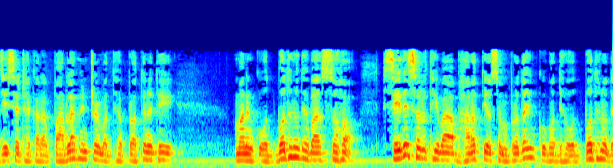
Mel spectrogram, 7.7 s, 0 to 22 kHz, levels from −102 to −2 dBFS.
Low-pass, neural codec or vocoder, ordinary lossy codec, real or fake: 7.2 kHz; none; none; real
